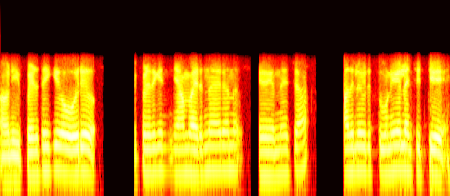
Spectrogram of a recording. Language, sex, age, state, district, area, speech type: Malayalam, male, 18-30, Kerala, Thiruvananthapuram, rural, conversation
